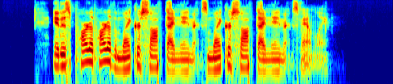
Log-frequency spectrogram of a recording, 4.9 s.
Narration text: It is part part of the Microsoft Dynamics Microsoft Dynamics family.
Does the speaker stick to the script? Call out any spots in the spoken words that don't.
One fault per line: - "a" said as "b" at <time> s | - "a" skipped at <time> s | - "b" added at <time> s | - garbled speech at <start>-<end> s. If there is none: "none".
none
